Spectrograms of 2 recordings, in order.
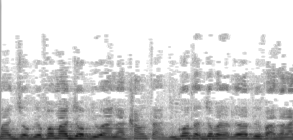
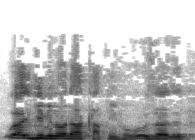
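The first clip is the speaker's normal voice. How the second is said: normal talking voice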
